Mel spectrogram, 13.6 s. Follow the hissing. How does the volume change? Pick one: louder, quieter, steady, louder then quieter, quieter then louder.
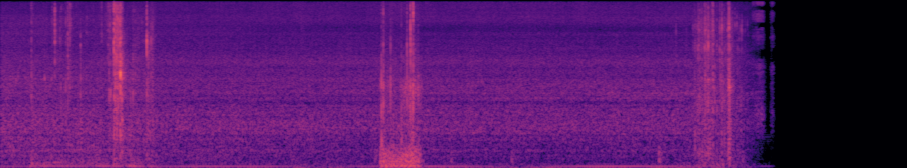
steady.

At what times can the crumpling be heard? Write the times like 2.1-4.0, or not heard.
0.5-2.4, 5.7-6.3, 10.1-11.2.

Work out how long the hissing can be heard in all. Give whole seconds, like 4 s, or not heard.
12 s.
